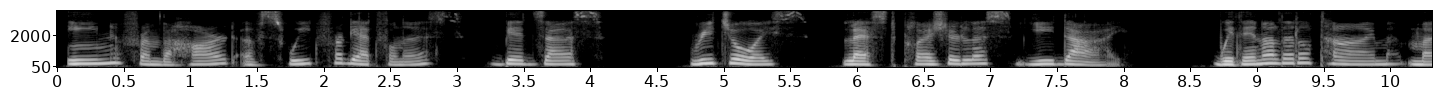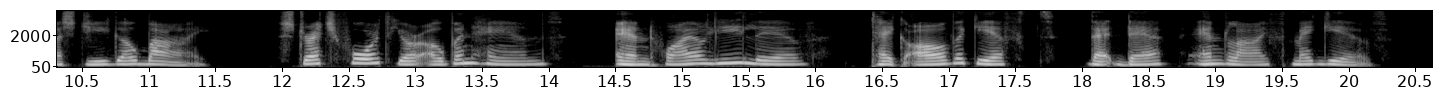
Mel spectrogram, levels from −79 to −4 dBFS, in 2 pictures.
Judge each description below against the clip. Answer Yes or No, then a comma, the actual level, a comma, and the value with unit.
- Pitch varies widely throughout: No, average, 3.2 semitones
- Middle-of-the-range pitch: Yes, medium, 175 Hz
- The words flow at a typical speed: No, slow, 120 wpm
